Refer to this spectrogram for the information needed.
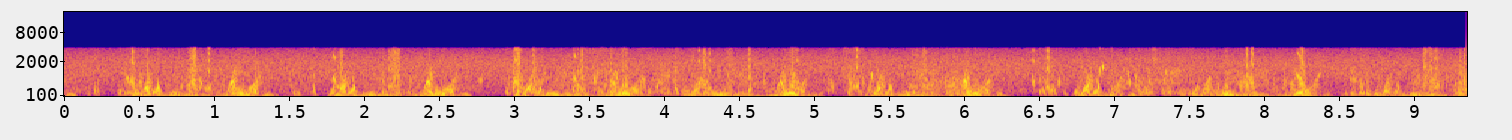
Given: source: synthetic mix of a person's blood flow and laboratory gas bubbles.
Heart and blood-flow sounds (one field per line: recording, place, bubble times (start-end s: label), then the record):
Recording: Doppler ultrasound of blood flow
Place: precordium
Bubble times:
0.14-0.27 s: bubbles
0.32-0.63 s: bubbles
0.74-1.03 s: bubbles
1.10-1.24 s: bubbles
1.48-1.71 s: bubbles
1.77-1.92 s: bubbles
2.09-2.50 s: bubbles
2.75-2.81 s: bubbles
2.92-3.23 s: bubbles
3.36-3.75 s: bubbles
3.82-4.36 s: bubbles
4.40-4.47 s: bubbles
4.54-4.62 s: bubbles
4.79-4.95 s: bubbles
5.08-5.16 s: bubbles
5.20-5.50 s: bubbles
5.62-6.15 s: bubbles
6.43-6.71 s: bubbles
6.79-6.96 s: bubbles
7.08-7.58 s: bubbles
7.81-7.99 s: bubbles
8.15-8.41 s: bubbles
8.53-8.82 s: bubbles
8.99-9.36 s: bubbles
From the record:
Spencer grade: 3 (all of the cardiac periods contain showers or single bubble signals, but not dominating or overriding the cardiac motion signals)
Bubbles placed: anywhere in the cardiac cycle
